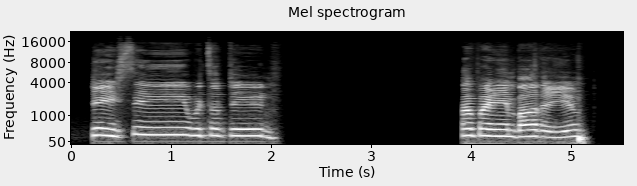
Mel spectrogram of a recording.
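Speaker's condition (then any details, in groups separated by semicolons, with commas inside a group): Cerebral palsy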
